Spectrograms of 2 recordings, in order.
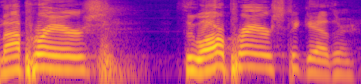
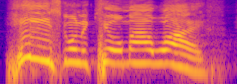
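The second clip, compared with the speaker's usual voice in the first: panicked cry, higher and louder; a desperate, raised complaint to God; frantic plea; 7 semitones higher, 4 dB louder, slower than usual. Retold or imitated. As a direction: plead with heaven in a panic.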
